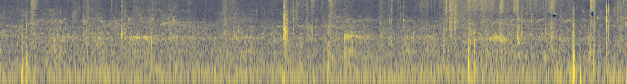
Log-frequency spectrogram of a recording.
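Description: Footsteps of people walking along a trail, soft and irregular, with one sharp knock just before the end.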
